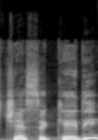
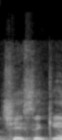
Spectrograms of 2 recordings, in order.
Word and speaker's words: Tshisekedi: Felix Tshisekedi? Not Tshisekedi. What is it? Tshisekedi. Yeah, it's the same thing. Tshisekedi. No, you're still saying it right. It's the accent, you understand.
